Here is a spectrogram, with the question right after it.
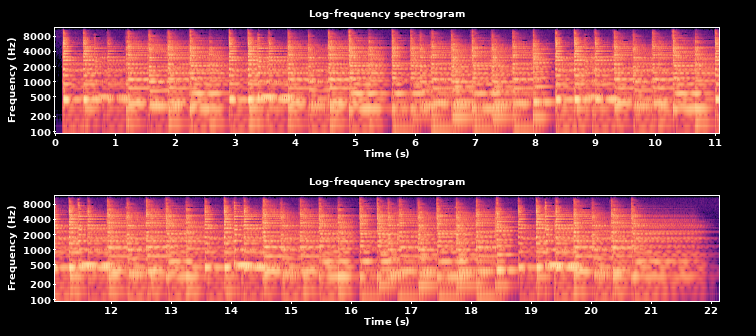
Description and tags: Honky-tonk piano, background for Western saloon scene. Composed by me.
